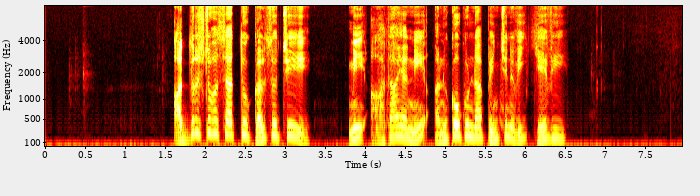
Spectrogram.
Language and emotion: Telugu, surprised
